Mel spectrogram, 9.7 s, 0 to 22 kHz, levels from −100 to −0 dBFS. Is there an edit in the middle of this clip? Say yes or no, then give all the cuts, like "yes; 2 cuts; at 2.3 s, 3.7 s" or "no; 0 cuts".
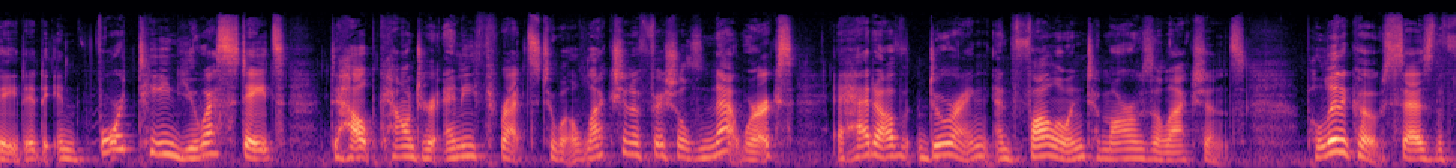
no; 0 cuts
